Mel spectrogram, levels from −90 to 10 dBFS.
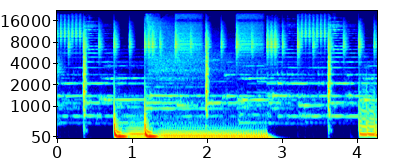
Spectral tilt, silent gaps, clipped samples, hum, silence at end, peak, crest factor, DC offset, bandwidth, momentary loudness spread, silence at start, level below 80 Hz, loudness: -5 dB/octave; none; under 0.1%; none; 0 s; 0 dBFS; 18 dB; under 0.1%; 19 kHz; 13 LU; 0 s; -20 dBFS; -19 LUFS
